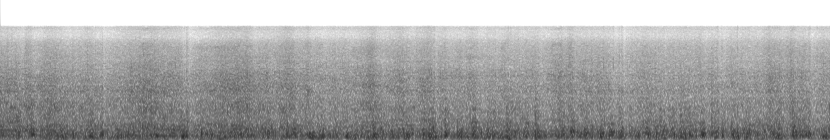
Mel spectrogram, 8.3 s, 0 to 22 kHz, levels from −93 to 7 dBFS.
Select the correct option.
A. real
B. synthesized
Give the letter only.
B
